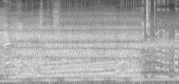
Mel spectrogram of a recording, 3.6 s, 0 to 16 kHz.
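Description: A Supra sports car drives in the Indian Bike Driving 3D video game, its engine a loud steady drone with shifting pitch tones and a brief squeal-like burst near the end, game audio heard close.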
